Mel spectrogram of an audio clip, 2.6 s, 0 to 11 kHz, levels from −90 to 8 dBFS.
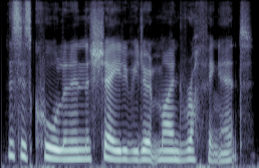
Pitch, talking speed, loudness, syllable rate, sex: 180 Hz, 300 wpm, -17 LUFS, 6.3 syllables/s, female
